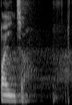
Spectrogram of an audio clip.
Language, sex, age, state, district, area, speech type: Nepali, male, 60+, West Bengal, Darjeeling, rural, spontaneous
